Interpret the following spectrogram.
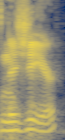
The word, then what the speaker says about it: Niger: I want to make sure I pronounce it correctly because some of you motherfuckers will just call it nigger. It's Niger.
